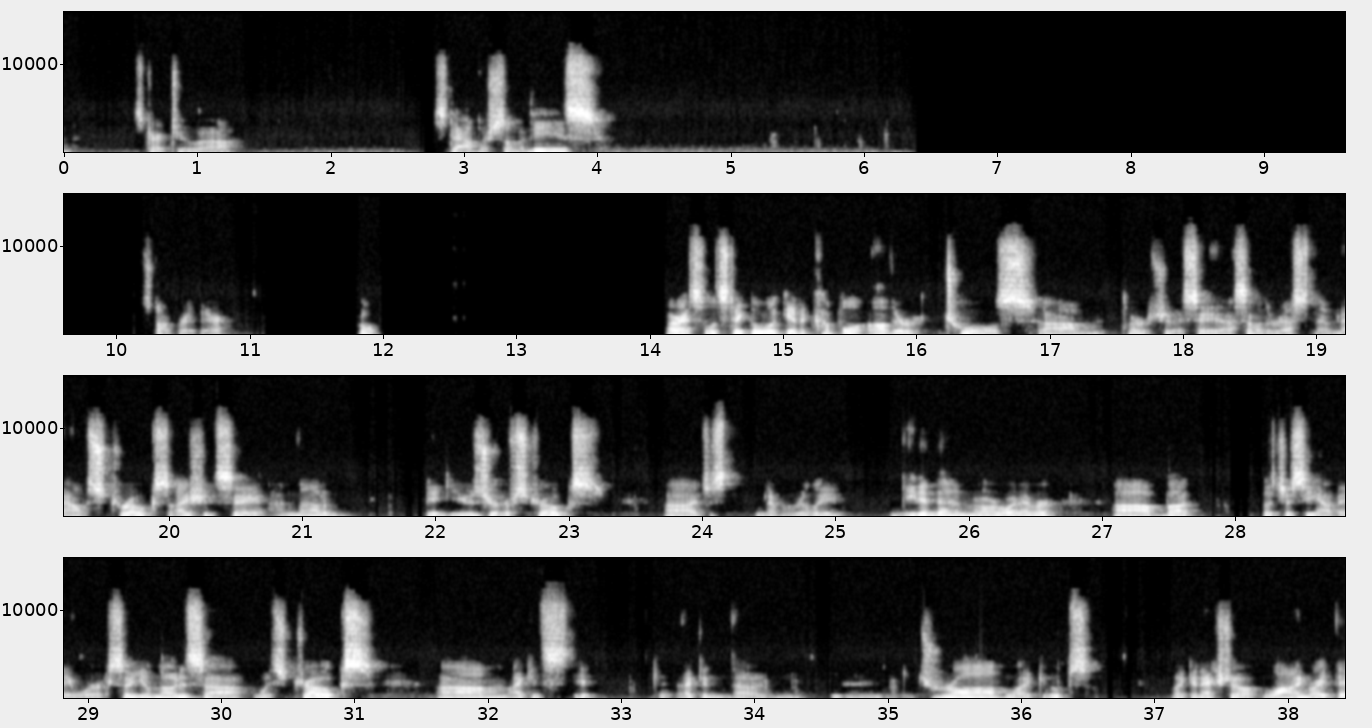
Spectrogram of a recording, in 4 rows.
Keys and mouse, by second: 0.9-2.3 ctrl+drag, 5.6 alt+click, 8.8 click, 9.8 a, 10.9 click, 11.4-12.6 drag, 12.9 shift+middle click, 13.2 middle click, 13.7 shift+middle click, 13.9 middle click, 20.5 alt+click, 22.2 KP_3, 23.4 shift+click, 27.7 alt+q, 33.0 ctrl+click, 34.3 ctrl+click, 35.5 click, 36.2 ctrl+z, 36.6 ctrl+click, 37.8-38.4 drag.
